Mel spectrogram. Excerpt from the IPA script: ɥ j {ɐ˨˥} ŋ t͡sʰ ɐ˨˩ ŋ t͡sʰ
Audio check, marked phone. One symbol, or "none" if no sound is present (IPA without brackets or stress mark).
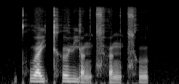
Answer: ɐ˨˩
